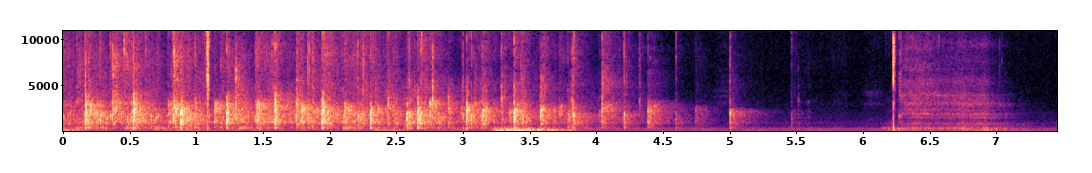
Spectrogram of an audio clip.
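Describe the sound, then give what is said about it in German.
A crowd applauds four people with dense, crackling hand claps that gradually thin out into scattered individual claps before fading, with a few isolated claps near the end. “Applaus für die wunderbaren vier da.”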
